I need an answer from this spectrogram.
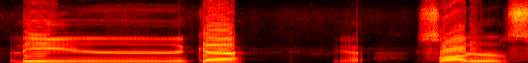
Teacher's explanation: Sama hukum tajwidnya, yaitu ikhfa. Cara membacanya samarkan linnya ke huruf kaf.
